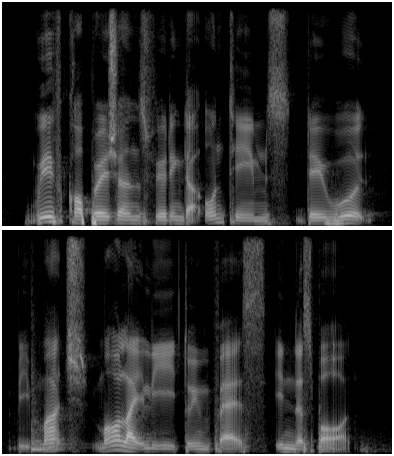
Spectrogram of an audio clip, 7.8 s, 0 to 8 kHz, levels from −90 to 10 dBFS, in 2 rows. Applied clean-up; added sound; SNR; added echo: neural mask model RNNoise.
